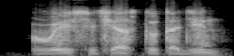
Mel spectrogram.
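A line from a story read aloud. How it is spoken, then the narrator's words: Plain question. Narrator (Russian): спросил он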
